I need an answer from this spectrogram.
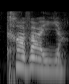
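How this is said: It is said with a fuller French A. The speaker calls it right. "rather than"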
